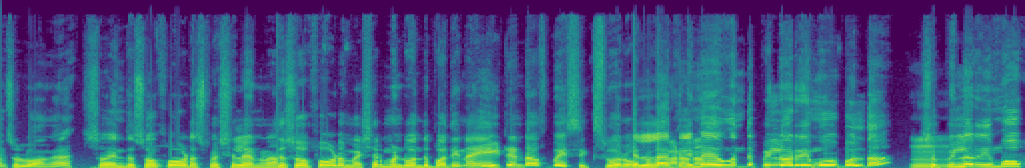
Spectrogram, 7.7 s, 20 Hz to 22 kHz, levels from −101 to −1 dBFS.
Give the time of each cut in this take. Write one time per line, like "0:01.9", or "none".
0:02.1
0:04.7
